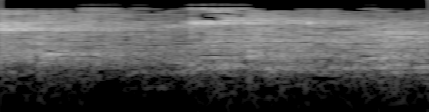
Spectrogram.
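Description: Handball rally on an indoor court: the rubber ball bouncing amid players' voices, over a steady hiss.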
